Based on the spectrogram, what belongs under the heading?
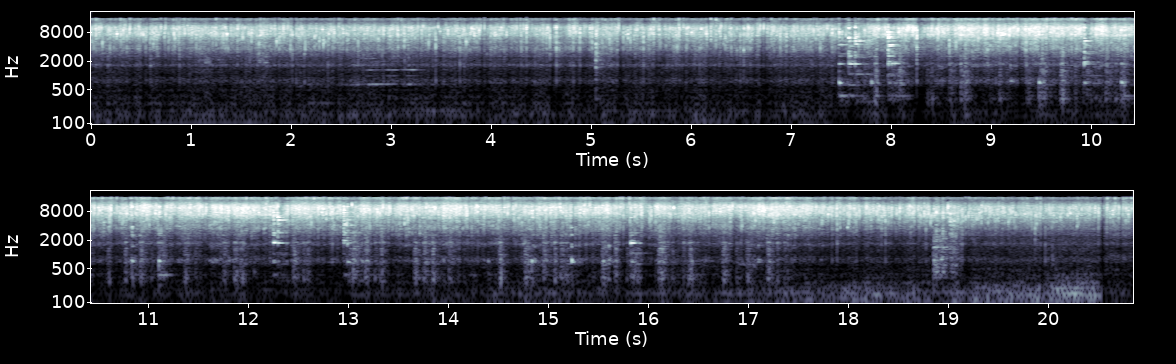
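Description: Shallots and garlic with curry leaves and dried red chillies sizzling in hot oil in a steel pot. From about seven seconds in, a spoon stirs them, clicking and scraping against the metal.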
